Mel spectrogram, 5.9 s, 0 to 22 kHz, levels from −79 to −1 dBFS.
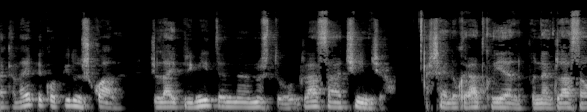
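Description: No dropouts, clipping, glitches or other technical faults turn up anywhere in the recording.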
